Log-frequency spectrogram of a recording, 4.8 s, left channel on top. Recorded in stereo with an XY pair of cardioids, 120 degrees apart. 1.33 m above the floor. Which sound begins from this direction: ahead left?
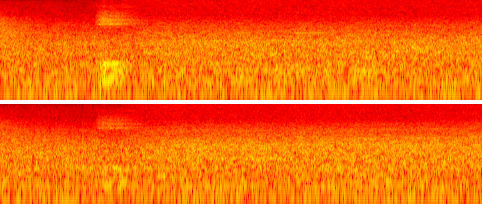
Whispering, at 0.9 s.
